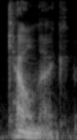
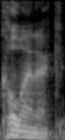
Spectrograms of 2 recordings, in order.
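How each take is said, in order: First: The name is said with two syllables. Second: The name is said with three syllables. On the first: The speaker calls it right. "instead of Kelnick" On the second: The speaker calls it wrong. "My apologies if I said um, um, Kelenic"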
